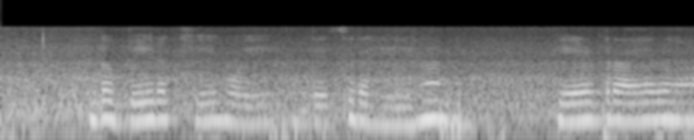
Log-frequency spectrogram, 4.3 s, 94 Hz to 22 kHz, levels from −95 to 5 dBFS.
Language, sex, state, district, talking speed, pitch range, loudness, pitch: Punjabi, female, Punjab, Kapurthala, 125 wpm, 185-210 Hz, -16 LUFS, 200 Hz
